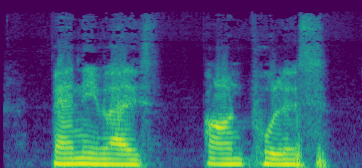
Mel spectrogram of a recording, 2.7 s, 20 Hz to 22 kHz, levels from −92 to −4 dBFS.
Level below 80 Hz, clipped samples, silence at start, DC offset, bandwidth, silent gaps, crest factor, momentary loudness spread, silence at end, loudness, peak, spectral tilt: -40 dBFS; under 0.1%; 0.4 s; under 0.1%; 14.5 kHz; none; 12 dB; 12 LU; 0.25 s; -14 LUFS; -2 dBFS; -7.5 dB/octave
